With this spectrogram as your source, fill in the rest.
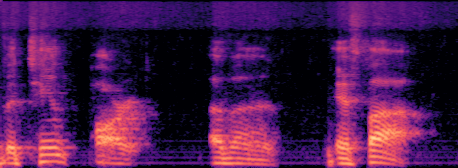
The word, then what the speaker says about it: ephah: It's a measure of dry things containing the 10th part of an ephah. Or ephah, as I think most people say it. Ephah is how you actually pronounce it.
